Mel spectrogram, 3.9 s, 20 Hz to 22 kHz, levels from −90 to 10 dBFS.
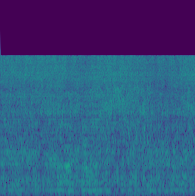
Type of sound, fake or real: fake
